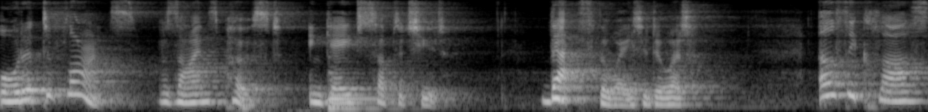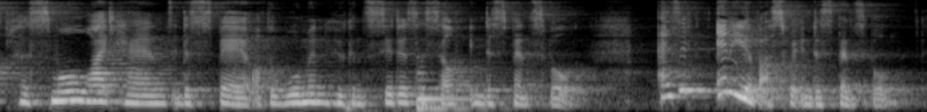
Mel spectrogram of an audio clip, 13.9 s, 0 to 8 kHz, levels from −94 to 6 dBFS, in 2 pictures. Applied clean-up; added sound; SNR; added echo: none; Bowed string instrument; 6 dB; reverberation time 0.9 s.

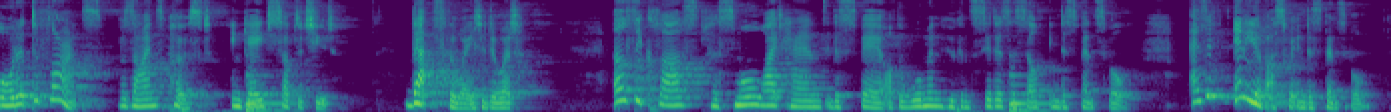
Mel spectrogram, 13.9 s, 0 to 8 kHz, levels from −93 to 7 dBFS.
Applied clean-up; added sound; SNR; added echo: classical method WPE with log-MMSE.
